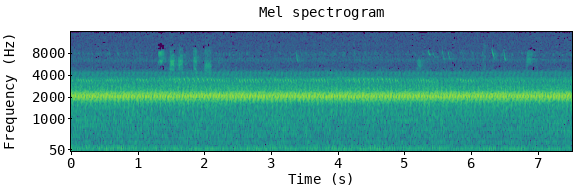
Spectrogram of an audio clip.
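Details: Dusk chorus of cicadas in Gippsland, Australia. A relentless, steady high buzz runs unchanged, while small clusters of quick high chirps break in near the start and again toward the end.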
